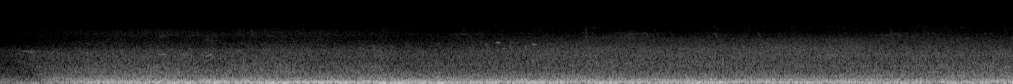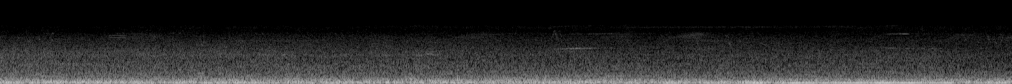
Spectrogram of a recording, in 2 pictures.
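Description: Steady low outdoor rumble of wind buffeting an action camera's microphone as the wearer walks.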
